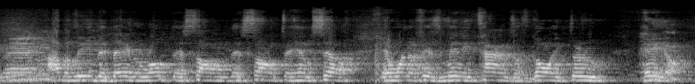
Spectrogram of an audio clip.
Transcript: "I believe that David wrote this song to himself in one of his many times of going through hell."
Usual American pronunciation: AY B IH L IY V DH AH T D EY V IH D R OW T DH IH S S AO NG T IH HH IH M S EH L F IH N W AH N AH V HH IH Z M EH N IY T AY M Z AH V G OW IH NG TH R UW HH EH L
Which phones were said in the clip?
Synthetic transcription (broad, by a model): AY B IH L IY V DH AH T D EY V IH D R OW T DH IH S S AO NG T IH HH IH M S EH L F IH N W AH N AH V IH Z M EH N IY T AY M Z AH V G OW IH NG TH R UW HH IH L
